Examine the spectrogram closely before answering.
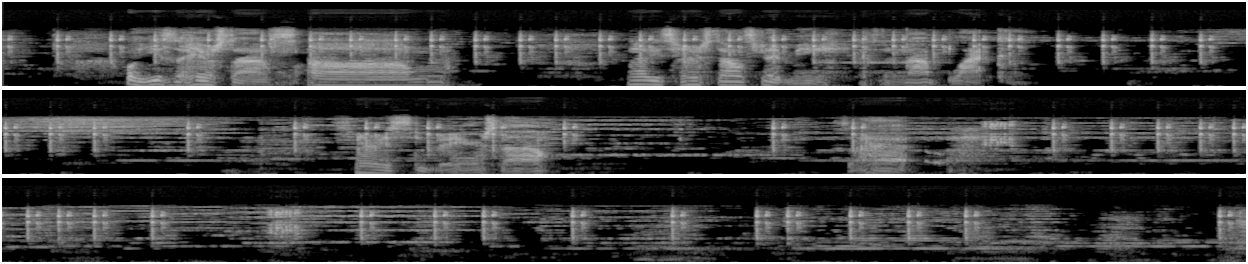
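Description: Short menu clicks tick repeatedly as selections change.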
